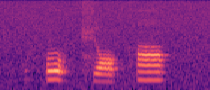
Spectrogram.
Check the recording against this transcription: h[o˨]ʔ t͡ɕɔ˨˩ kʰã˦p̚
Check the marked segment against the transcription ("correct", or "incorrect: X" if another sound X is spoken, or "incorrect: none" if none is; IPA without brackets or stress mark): incorrect: o˦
